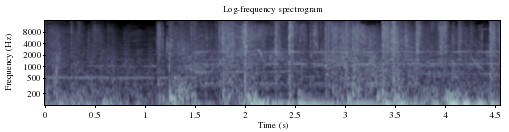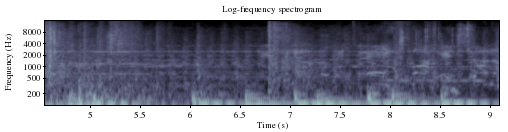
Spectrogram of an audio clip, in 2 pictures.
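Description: Sustained gunfire fills a Red Dead Redemption 2 firefight, with rapid overlapping shots, heavier booms and crashes over a low rumbling bed, loud and continuous with brief shouted voices.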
